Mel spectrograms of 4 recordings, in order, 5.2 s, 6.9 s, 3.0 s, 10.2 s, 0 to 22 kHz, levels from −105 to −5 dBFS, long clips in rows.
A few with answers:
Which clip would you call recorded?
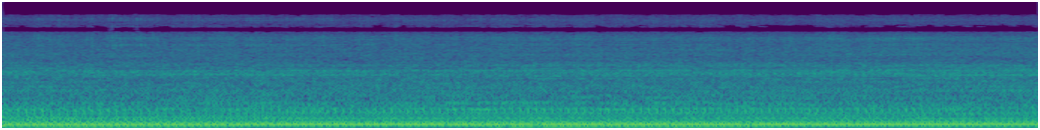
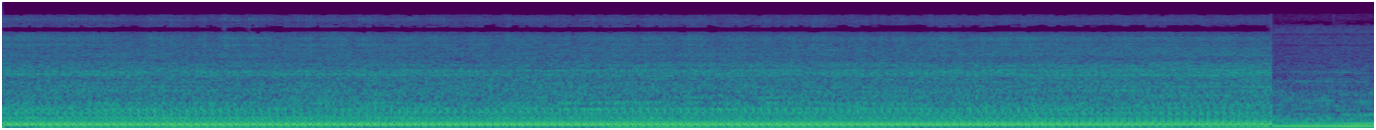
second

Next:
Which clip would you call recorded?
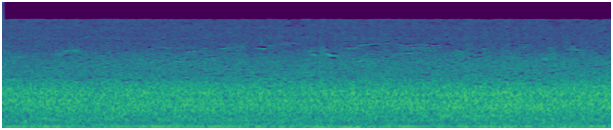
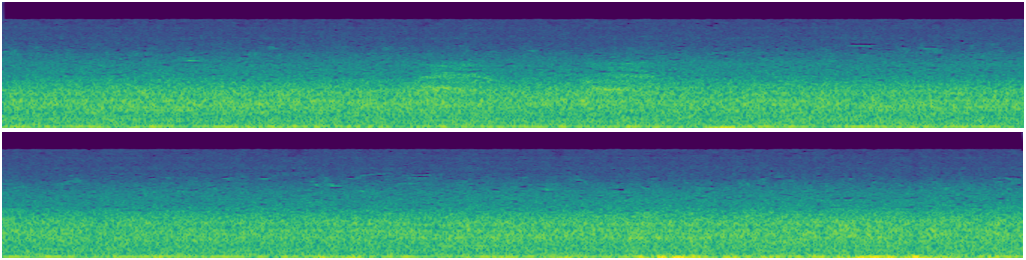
first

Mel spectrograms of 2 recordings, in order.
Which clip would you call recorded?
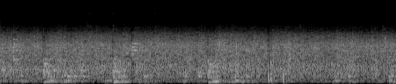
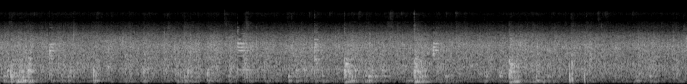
second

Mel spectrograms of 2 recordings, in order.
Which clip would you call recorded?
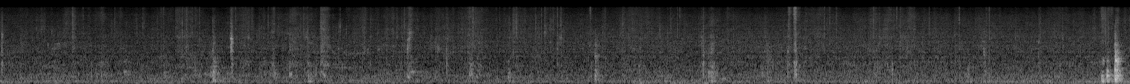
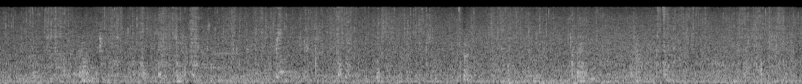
second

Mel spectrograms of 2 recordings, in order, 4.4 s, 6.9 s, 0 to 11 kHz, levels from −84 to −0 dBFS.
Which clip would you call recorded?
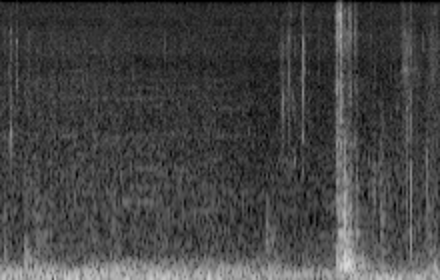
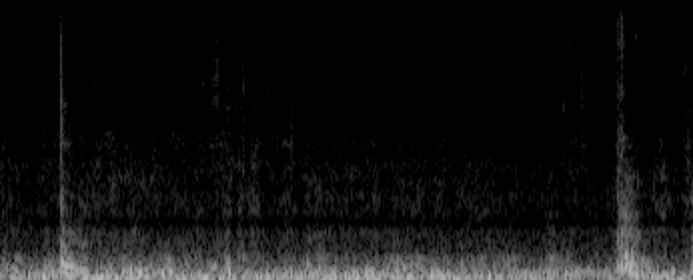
first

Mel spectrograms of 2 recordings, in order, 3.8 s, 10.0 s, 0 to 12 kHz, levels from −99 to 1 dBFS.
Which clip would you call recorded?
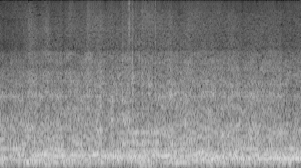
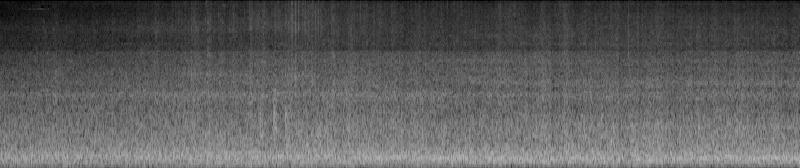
second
